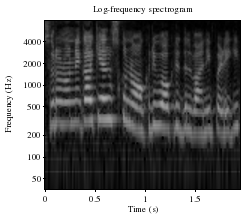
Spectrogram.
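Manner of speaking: ordinary talk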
